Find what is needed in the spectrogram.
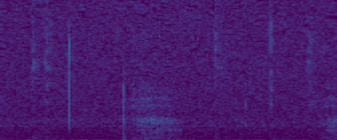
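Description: A couple of faint computer mouse clicks about half a second apart, made while the rotation setting is nudged in the video editor.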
